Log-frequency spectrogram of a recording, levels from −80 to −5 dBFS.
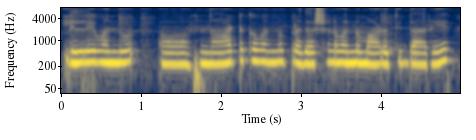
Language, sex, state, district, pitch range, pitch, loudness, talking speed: Kannada, female, Karnataka, Bidar, 235-265 Hz, 250 Hz, -14 LUFS, 85 wpm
